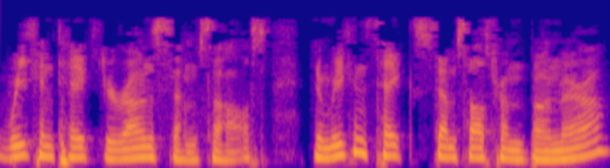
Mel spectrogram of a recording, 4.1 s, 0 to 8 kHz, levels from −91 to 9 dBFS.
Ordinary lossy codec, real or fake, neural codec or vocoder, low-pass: MP3, 24 kbps; real; none; 7.2 kHz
